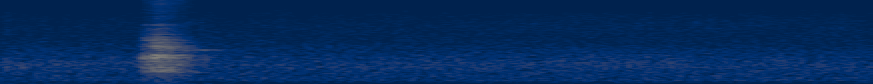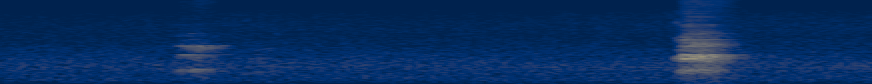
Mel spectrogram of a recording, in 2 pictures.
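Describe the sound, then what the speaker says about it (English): Three short, separate dog barks spaced a few seconds apart over a quiet background, faint and somewhat distant. "Sorry about the barks."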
